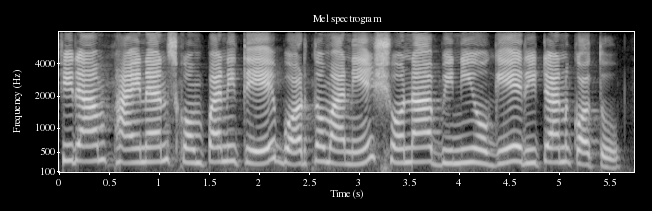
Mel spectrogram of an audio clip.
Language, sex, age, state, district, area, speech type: Bengali, female, 45-60, West Bengal, Purba Medinipur, rural, read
